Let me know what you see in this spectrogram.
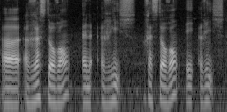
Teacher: in French we pronounce it at the back of our mouth close to the uvula. So when we push our tongue back a bit, it forces our tongue to pronounce the R sound further back in the mouth. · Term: French R sound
